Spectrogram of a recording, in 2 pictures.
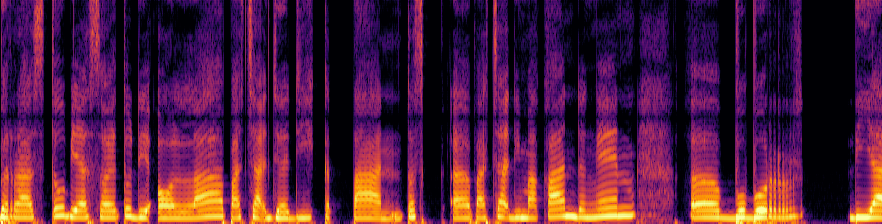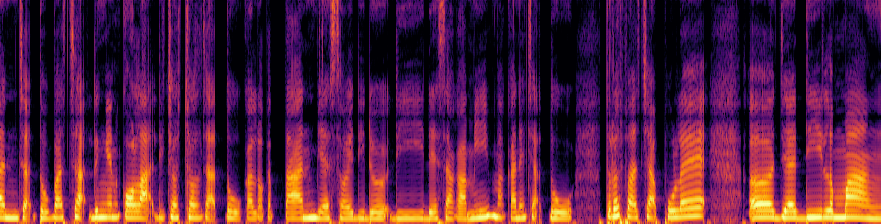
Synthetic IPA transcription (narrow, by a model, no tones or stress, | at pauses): bəɾast̪ubiasaɛt̪udiʔolahpat͡ʃaʔd͡ʒadikət̪ant̪əɾʊsʔəpat͡ʃaʔdimakandəŋanəbubʊr | diant͡ʃa̰ʔt̪upat͡ʃa̰ʔdəŋankola̰ʔdit͡ʃɔt͡ʃɔlt͡ʃa̰ʔt̪ukalokət̪anbiasaɛdididesakamimakanat͡ʃa̰ʔt̪u | t̪əɾʊspat͡ʃaʔpulɛəd͡ʒadiləmaŋ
